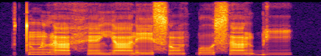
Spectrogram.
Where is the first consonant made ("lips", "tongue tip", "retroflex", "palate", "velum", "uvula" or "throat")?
tongue tip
